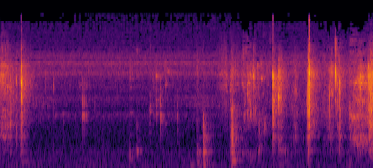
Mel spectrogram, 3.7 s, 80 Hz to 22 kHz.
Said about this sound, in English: 1 second, water break.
